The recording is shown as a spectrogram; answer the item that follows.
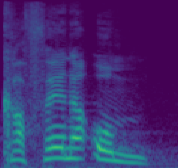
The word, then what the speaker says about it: Capernaum: In fact, it's pronounced Capernaum in Hebrew.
